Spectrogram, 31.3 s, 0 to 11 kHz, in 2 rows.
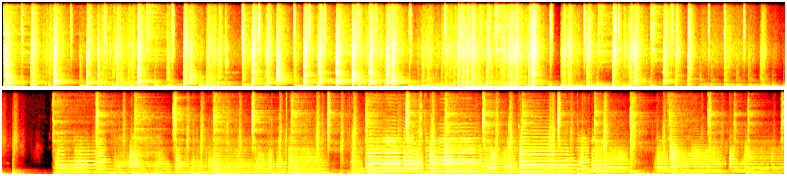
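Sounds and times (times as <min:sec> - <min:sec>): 
blues drums: 0:00.0 - 0:31.2.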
